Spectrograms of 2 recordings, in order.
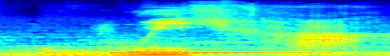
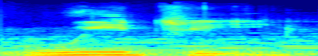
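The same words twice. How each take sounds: First: The word has a Spanish pronunciation. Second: The word has an English pronunciation. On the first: "in Spanish is Ouija" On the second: "the pronunciation in Spa- in English is Ouija"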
